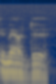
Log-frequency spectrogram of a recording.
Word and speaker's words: MR2: in France because uh in French MR2 uh is pronounced image I'd not heard that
